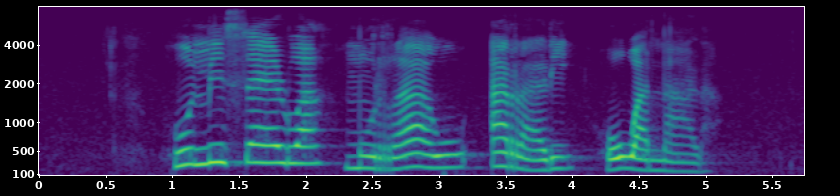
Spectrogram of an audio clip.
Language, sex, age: Venda, female, 21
